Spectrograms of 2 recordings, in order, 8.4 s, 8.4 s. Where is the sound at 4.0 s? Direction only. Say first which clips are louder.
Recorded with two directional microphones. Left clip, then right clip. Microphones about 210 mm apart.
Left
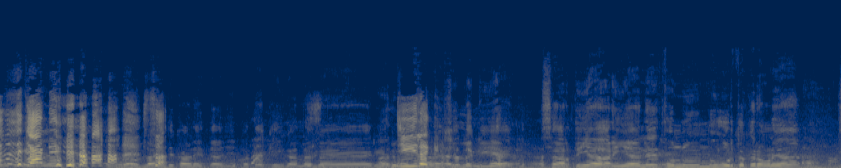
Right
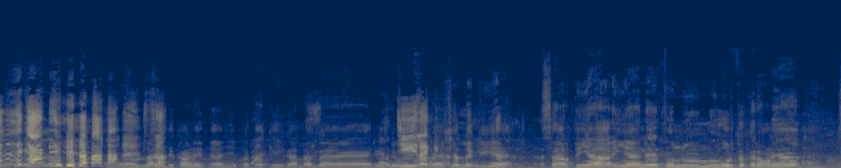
Left 4 dB; 5° right (ahead or behind).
